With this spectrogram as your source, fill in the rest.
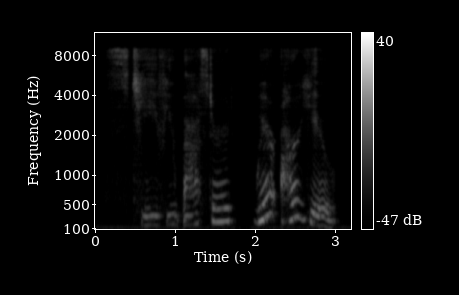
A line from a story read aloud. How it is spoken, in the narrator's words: Tony mutters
